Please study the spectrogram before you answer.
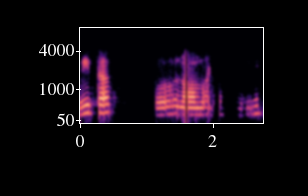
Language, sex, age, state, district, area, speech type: Hindi, female, 60+, Uttar Pradesh, Mau, rural, conversation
